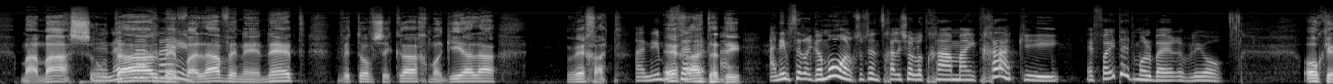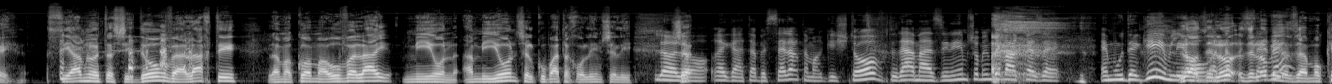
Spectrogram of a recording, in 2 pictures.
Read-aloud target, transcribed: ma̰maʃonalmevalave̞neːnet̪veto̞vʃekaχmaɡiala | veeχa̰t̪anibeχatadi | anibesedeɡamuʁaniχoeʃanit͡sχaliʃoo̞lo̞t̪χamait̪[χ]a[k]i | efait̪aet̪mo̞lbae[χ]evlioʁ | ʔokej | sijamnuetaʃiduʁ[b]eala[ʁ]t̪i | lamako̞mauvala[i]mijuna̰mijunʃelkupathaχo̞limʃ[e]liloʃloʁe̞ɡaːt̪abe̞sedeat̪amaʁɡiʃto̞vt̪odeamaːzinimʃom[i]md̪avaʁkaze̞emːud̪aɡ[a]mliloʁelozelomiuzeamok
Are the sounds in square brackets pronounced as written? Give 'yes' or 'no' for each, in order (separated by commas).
yes, yes, no, no, no, no, yes, yes, no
